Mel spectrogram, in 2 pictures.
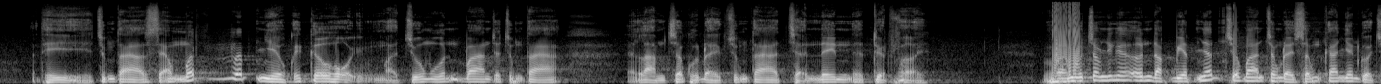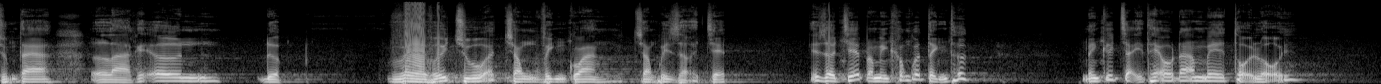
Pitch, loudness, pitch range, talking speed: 125 Hz, -15 LUFS, 110-155 Hz, 170 wpm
